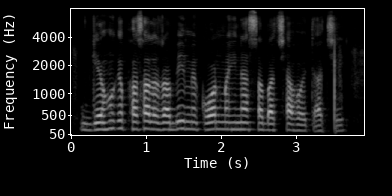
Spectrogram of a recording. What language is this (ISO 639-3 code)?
mai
